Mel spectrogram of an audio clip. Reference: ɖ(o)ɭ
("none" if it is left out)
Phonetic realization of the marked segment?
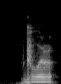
u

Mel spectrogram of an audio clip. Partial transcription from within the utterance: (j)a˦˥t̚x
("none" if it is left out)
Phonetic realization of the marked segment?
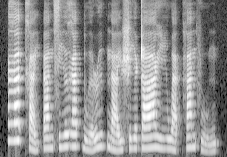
ɣ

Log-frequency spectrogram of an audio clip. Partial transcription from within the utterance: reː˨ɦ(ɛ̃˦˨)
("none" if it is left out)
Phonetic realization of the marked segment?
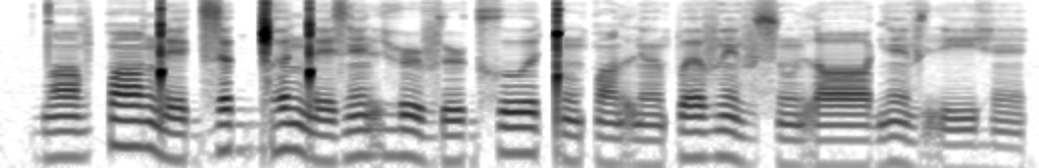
ɛ̃˨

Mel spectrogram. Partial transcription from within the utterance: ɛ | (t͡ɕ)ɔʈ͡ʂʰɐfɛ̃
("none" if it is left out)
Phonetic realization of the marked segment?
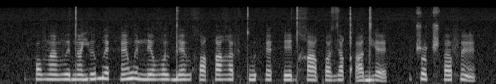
ʈ͡ʂ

